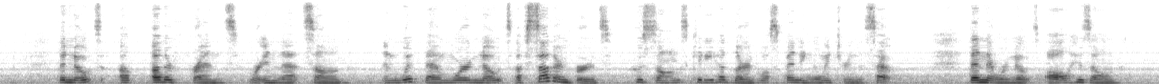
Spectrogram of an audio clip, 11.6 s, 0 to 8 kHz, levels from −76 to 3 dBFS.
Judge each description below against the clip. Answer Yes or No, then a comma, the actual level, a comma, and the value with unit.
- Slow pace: No, average, 185 wpm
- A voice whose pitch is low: No, high, 190 Hz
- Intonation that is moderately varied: Yes, average, 3.8 semitones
